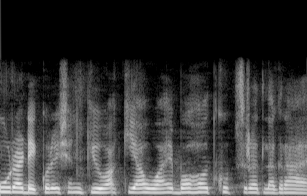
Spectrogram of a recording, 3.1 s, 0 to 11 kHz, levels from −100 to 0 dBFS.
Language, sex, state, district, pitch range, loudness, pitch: Hindi, female, Punjab, Pathankot, 220-235 Hz, -17 LUFS, 230 Hz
